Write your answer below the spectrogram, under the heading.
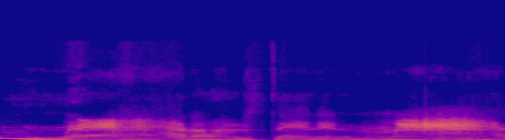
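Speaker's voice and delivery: very slow, ma long and stretched out. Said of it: "My daughter".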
